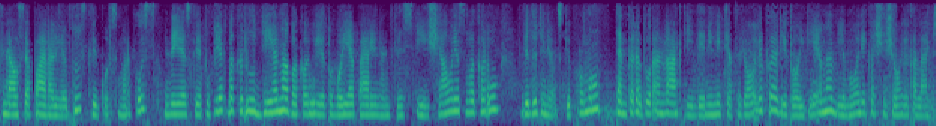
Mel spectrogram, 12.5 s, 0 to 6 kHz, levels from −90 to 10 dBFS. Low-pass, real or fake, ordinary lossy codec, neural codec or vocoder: 5.4 kHz; fake; AAC, 32 kbps; codec, 16 kHz in and 24 kHz out, 0.6 kbps, FireRedTTS-2 codec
